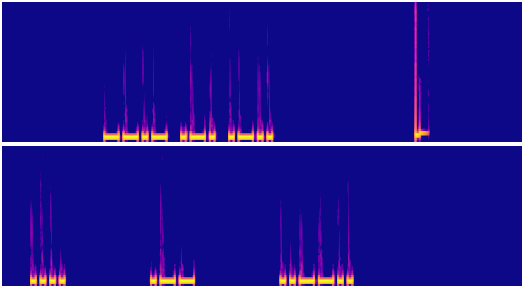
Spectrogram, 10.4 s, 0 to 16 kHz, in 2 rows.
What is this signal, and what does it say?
Morse code, heard as a keyed tone, about 25 wpm, spaced as for 13 wpm, 700 Hz. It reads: QRL HW?
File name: Top 20 QSO Elements - 6x Character Spacing - 25wpm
